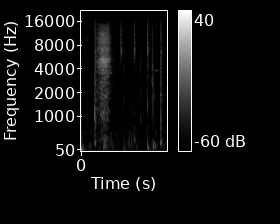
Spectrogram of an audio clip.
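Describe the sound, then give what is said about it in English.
Typing an email address on a computer keyboard: a handful of soft, irregular key clicks and taps, fairly quiet, with no one speaking. “Yeah, I'm typing it.”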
